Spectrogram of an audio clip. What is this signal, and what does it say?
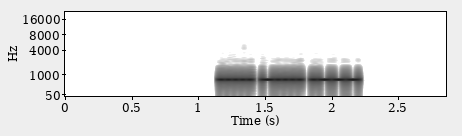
Morse code, heard as a keyed tone, about 46 wpm, 700 Hz. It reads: 56J
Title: Three Challenging Letter-Number Combinations 45wpm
